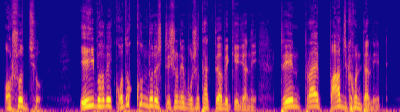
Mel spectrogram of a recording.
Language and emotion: Bengali, disgusted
